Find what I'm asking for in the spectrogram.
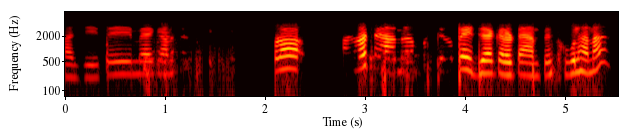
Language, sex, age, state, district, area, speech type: Punjabi, female, 18-30, Punjab, Shaheed Bhagat Singh Nagar, rural, conversation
